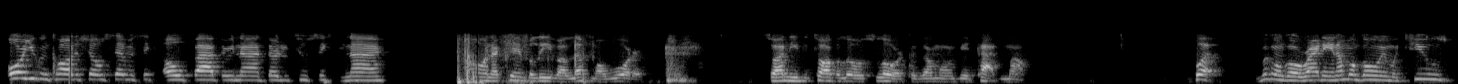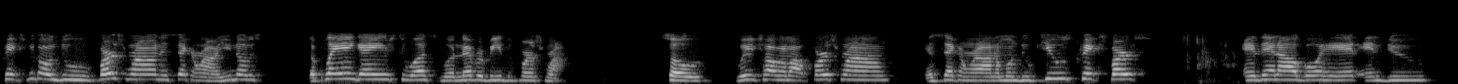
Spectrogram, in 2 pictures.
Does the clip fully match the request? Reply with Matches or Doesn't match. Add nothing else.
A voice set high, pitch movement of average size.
Matches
